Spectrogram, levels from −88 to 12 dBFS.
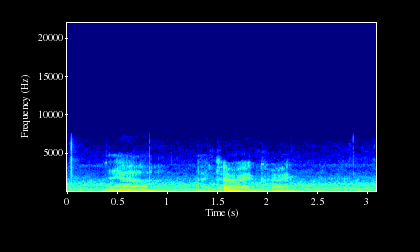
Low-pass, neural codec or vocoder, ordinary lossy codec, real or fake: none; codec, 16 kHz, 4 kbps, FreqCodec, larger model; none; fake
